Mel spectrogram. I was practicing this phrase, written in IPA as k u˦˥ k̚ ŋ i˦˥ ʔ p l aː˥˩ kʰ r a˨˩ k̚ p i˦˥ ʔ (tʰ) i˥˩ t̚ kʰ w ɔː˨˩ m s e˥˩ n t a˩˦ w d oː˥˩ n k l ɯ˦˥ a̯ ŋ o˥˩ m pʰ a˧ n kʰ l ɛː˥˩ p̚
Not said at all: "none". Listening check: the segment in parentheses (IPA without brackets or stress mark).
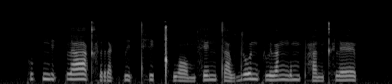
tʰ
